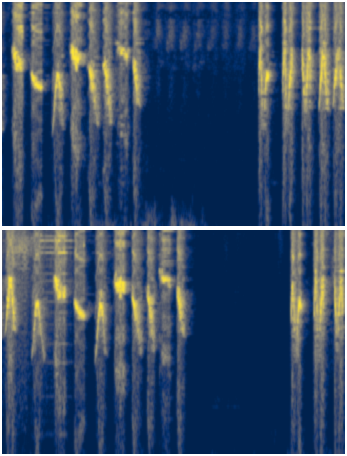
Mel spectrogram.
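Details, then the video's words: Rapid, loud series of high chirps and whistled slurs from a Javan bush lark, delivered in long runs of about four notes per second, broken by short silences. "Suara Burung Branjangan"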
